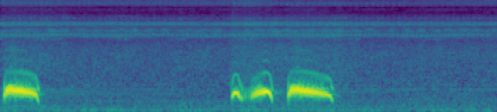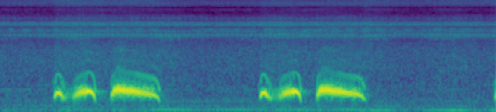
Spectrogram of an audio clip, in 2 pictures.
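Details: Roadside wild spotted dove with a thick, ringing pesom-style song. Coo phrases at uneven gaps: each a pair of short coos followed by a long descending coo, plus low rumbling in the background.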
